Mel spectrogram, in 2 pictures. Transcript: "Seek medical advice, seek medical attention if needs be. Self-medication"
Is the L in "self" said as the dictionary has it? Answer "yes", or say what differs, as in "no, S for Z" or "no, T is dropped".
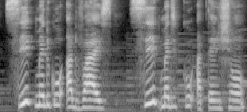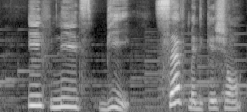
no, L is dropped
